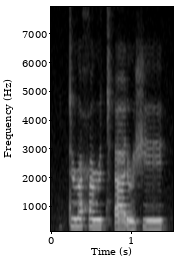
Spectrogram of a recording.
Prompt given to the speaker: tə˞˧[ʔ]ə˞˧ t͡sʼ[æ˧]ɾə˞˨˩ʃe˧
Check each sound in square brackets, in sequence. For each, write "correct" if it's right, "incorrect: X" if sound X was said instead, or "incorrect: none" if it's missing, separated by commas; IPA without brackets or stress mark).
incorrect: ħ, incorrect: a˧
